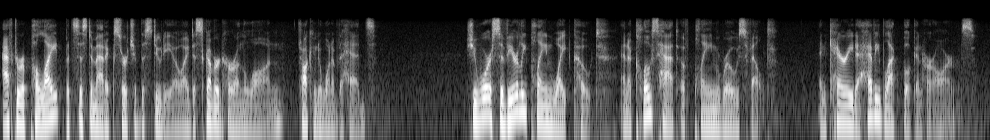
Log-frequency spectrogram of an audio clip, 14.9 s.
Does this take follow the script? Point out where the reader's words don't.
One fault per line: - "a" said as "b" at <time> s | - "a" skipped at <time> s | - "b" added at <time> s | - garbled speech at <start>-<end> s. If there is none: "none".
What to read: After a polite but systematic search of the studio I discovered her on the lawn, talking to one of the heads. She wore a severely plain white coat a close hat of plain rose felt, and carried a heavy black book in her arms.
- "and" added at 9.3 s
